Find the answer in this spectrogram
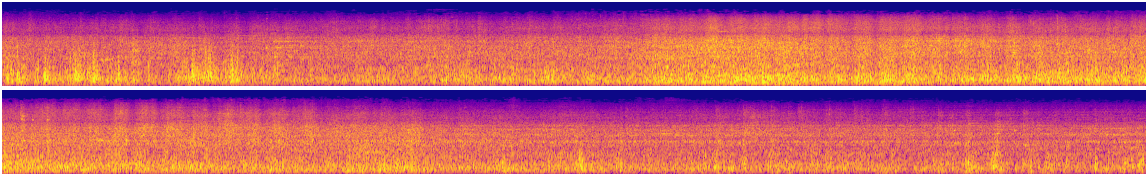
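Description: Freight cars of a manifest train, mostly tank cars, rolling steadily past at close range, with continuous wheel-on-rail noise and light ticking from the wheels. The noise grows louder and brighter about eight seconds in, then eases back down after about ten seconds.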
